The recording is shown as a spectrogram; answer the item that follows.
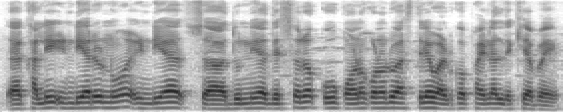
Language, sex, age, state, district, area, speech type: Odia, male, 18-30, Odisha, Cuttack, urban, spontaneous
